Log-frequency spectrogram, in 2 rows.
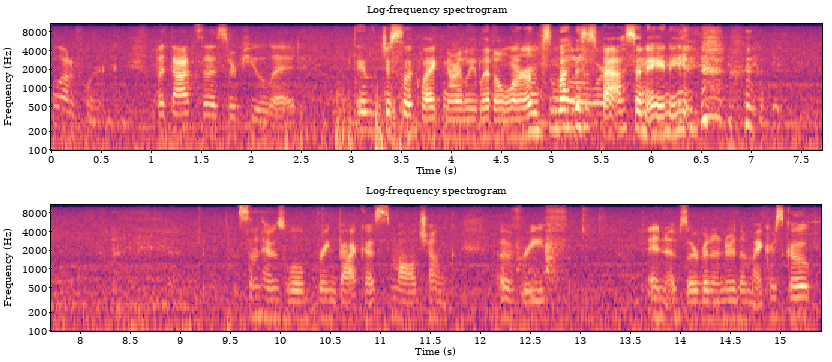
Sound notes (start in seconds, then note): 6.1 both laugh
